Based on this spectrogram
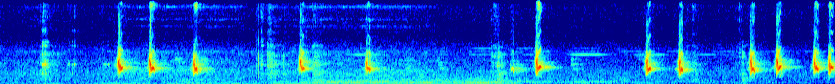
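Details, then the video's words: Yellow-vented bulbul, a lively singer, used as a lure to prompt silent bulbuls to sing: crisp, short chip notes spaced irregularly, sometimes in quick pairs, over a soft low hum. "TRUCUK BISU AUTO BUNYI ‼️TRUCUK GACOR GARUDA NGEPAK NGIKLUK"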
